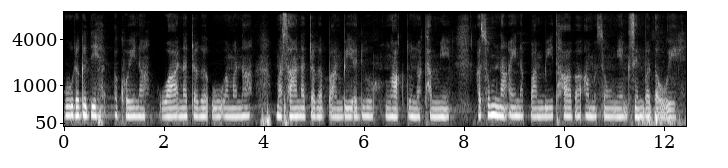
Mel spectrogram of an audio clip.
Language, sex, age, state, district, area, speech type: Manipuri, female, 18-30, Manipur, Chandel, rural, spontaneous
